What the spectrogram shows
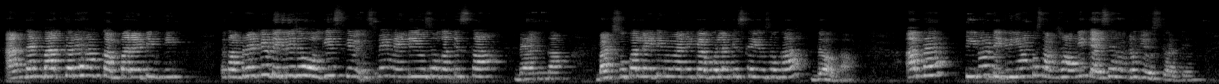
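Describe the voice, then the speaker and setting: A woman's voice: extremely high pitch, a little fast, fairly bright tone. A woman teaching a grammar lesson, asking questions and answering them herself and repeating key words. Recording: echoey room, mic at a distance.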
